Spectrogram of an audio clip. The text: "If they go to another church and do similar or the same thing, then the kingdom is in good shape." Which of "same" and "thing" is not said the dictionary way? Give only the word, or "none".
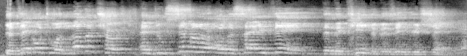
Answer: none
